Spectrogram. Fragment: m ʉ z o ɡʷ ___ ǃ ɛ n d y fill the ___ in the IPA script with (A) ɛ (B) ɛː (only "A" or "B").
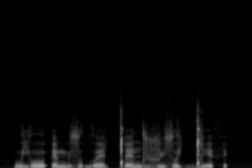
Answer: B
